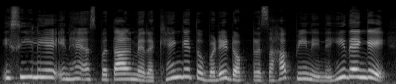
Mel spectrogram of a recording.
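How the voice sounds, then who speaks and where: A woman reading the part of a calm, reassuring male village doctor. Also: sits high, normal speed, pitched above the performer's own voice. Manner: gentle, reassuring.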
